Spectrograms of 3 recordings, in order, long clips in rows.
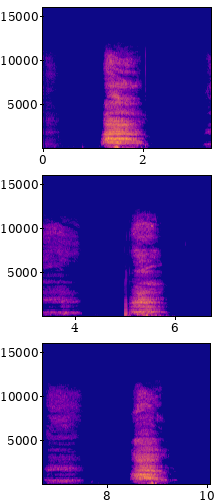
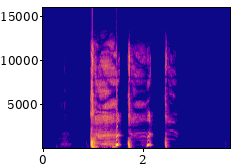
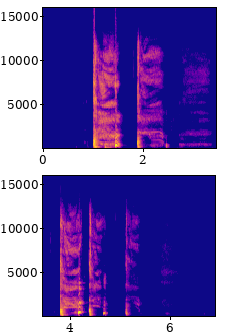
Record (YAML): exhalation_length: 10.1 s
exhalation_amplitude: 12187
exhalation_signal_mean_std_ratio: 0.37
cough_length: 3.8 s
cough_amplitude: 32768
cough_signal_mean_std_ratio: 0.26
three_cough_length: 6.9 s
three_cough_amplitude: 32768
three_cough_signal_mean_std_ratio: 0.24
survey_phase: beta (2021-08-13 to 2022-03-07)
age: 18-44
gender: Female
wearing_mask: 'Yes'
symptom_cough_any: true
symptom_shortness_of_breath: true
symptom_sore_throat: true
symptom_fatigue: true
symptom_headache: true
smoker_status: Never smoked
respiratory_condition_asthma: true
respiratory_condition_other: false
recruitment_source: Test and Trace
submission_delay: 2 days
covid_test_result: Positive
covid_test_method: LFT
